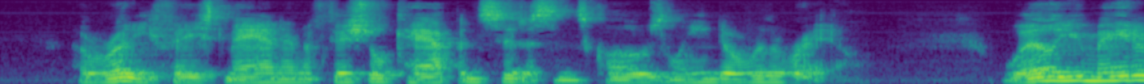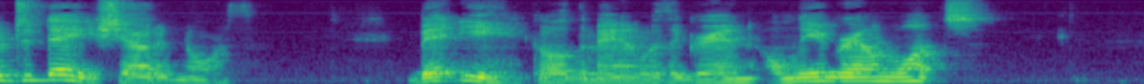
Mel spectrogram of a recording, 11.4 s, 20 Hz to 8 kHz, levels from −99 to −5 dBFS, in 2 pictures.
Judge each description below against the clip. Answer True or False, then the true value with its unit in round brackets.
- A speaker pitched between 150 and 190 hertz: False (105 Hz)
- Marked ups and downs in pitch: True (6.3 semitones)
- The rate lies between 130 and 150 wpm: False (175 wpm)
